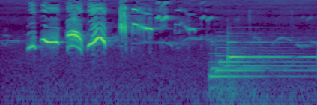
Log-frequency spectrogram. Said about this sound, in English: just listening to blackbirds. I just think it's such a beautiful and gorgeously rapturous sound. And now is the best time to hear it.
